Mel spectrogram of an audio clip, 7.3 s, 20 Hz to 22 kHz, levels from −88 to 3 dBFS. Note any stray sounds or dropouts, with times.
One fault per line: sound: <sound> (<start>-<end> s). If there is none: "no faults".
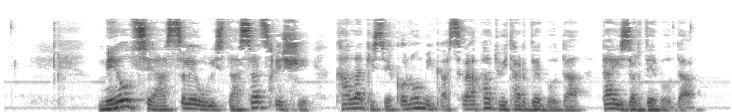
no faults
